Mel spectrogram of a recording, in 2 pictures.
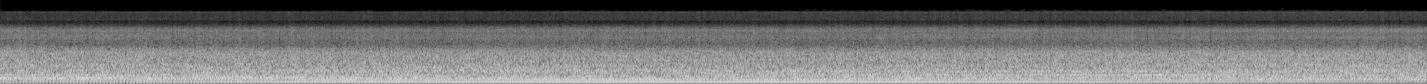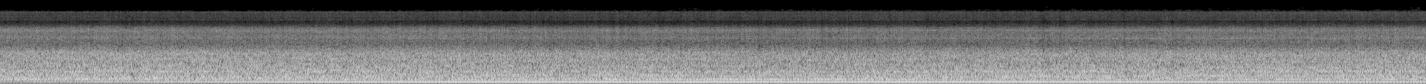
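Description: Wood-Mizer LT15 bandsaw sawmill running steadily, its gas engine under load as the band blade saws lengthwise through a pine log, over a steady high sawing hiss. The engine note shifts slightly about halfway through.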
